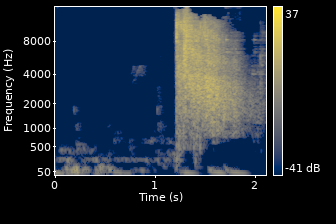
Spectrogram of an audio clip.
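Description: Some low rumbling, then a little over a second in a sudden, loud swish that lasts about half a second and fades: a whip-like whoosh transition effect.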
